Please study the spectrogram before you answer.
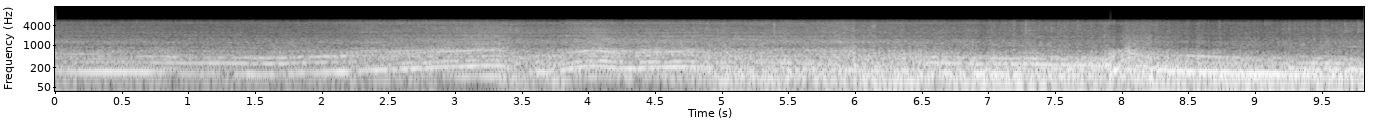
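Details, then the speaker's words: V12 motorcycle engine revving up and down with a fast light ticking, about three to four clicks per second, plus a clutch-like sound; suspected exhaust leak, unconfirmed; exhaust paint burning off. "I hear two sounds. Yep. Like a clutch sound and then a click, click, click, click, click, click, click,"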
